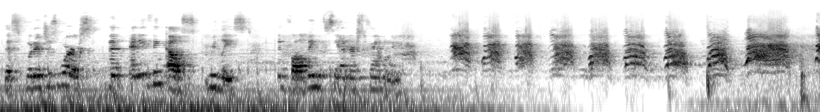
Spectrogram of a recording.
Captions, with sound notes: This footage is worse than anything else released involving the Sanders family. (Greg screaming)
